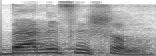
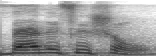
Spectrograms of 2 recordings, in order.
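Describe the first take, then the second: Both takes have the same delivery.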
